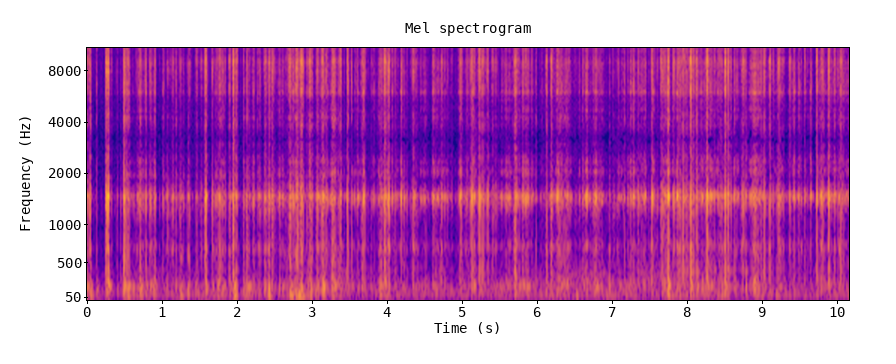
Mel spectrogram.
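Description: A thin metal wire or pin held in the fingers pokes and scratches into the surface of solid green floral foam cylinders. The result is a dense run of crisp, crackly scratches and small pokes over a faint steady tone around 1.4 kHz, with brighter bursts where the pin digs in harder.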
